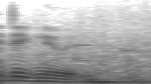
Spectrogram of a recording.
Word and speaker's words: Dignowity: We say Dig-NOW-ity. That's what we've just been told, you know, from the locals around here.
